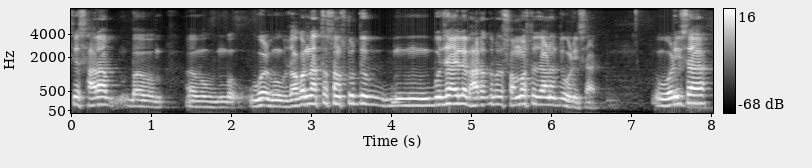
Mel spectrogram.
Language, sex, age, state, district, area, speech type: Odia, male, 45-60, Odisha, Kendrapara, urban, spontaneous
